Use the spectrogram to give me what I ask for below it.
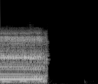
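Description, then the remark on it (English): A single harsh, loud game-show buzzer blares for about half a second with a dense, raspy harmonic tone, then cuts off abruptly into silence. “No, buzz for you. Buzz.”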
